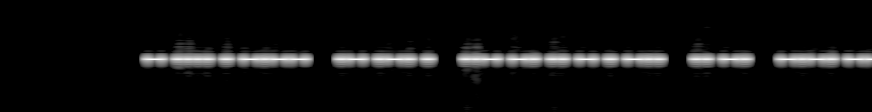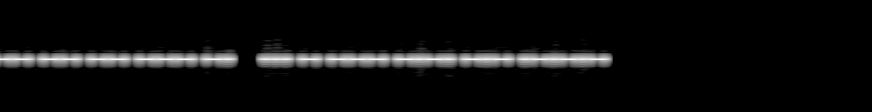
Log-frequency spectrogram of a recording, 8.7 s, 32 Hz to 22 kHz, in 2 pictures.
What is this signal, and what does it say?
Morse code, heard as a keyed tone, about 50 wpm, 700 Hz. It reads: THEY ARE UNITED IN COMMON STOCK.
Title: Sentences from Top 1000 Words - Review Part 5 - 50wpm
